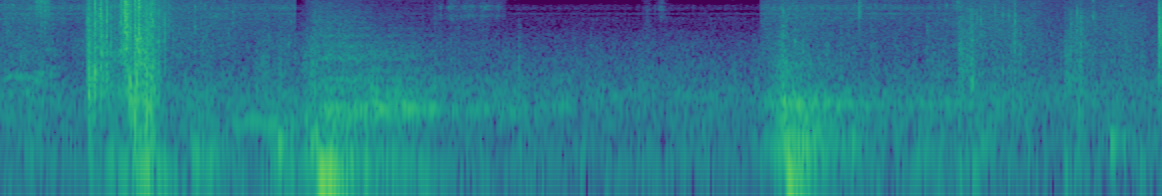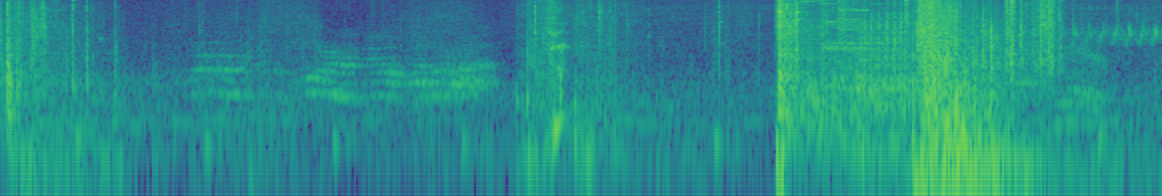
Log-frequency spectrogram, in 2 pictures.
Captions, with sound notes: Swear to the fire, get up on that! (gunshots) Get outta here!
